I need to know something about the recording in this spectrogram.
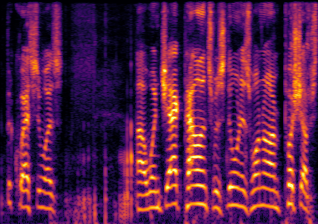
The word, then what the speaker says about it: Palance: Is that how you say it? Palance? Yeah.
